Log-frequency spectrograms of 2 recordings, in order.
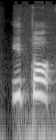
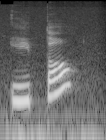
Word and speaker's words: ito: my friend ting hall i'll be like oh ito right yeah and it means this is my friend in tagalog um and that's how you say it so ito oh i'm not mom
